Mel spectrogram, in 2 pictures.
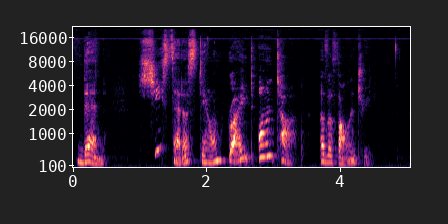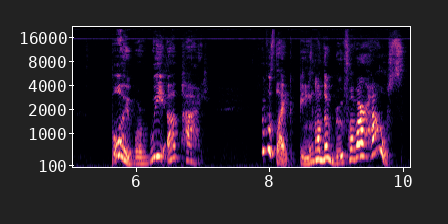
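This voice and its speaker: A woman voicing an excited, adventurous young boy who eagerly and dramatically narrates a children's storybook to his listeners. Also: on the high side, takes it slowly, gravelly, heavily acted. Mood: excited storytelling. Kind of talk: children's storybook read-aloud.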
